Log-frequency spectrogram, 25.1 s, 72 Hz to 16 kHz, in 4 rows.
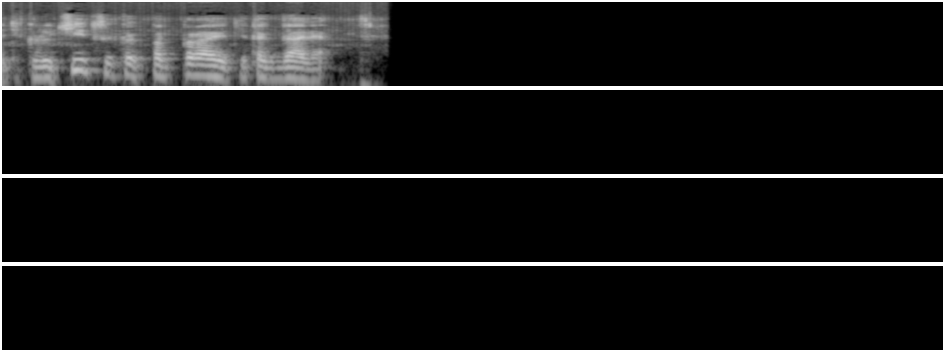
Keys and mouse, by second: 2.9 click, 3.8 g, 5.0 click, 6.0 e, 6.8 right click, 7.5 click, 7.6 KP_3, 9.2 g, 9.7 click, 9.9 e, 10.3 click, 10.4 right click, 11.2-14.3 typing, 11.7 shift+middle click, 12.2 click, 12.3 alt+p, 13.2 click, 13.6 click, 14.1 click, 15.1 ctrl+p, 15.6 shift+middle click, 15.8 click, 16.2 e, 16.8 click, 17.2 shift+middle click, 17.5 alt+p, 18.1 KP_1, 18.8 e, 19.4 middle click, 19.4 shift+KP_1, 19.8 click, 20.2 Delete, 20.6 click, 21.1-24.2 typing, 21.2 click, 21.7 alt+p, 22.1 click, 24.0 click.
